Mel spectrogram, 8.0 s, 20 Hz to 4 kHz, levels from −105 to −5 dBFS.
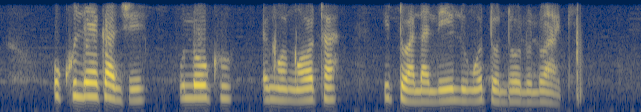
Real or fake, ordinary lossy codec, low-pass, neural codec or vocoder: real; none; 3.6 kHz; none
